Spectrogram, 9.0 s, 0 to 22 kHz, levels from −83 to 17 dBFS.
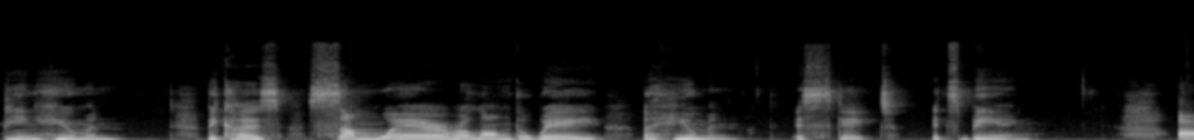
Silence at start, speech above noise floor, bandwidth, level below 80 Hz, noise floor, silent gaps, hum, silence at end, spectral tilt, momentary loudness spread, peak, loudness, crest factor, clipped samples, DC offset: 0 s; 39 dB; 10 kHz; -56 dBFS; -52 dBFS; none; none; 0 s; -5 dB/octave; 16 LU; 0 dBFS; -14 LUFS; 14 dB; under 0.1%; under 0.1%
